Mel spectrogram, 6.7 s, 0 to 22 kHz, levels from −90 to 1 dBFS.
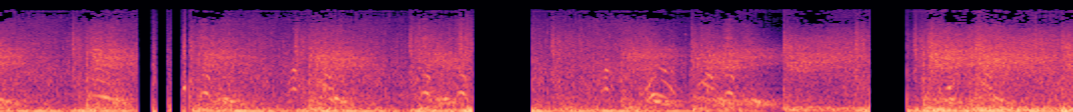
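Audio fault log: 0.87–1.19 s, 2.96–3.33 s, 5.44–5.67 s: Bluetooth dropout. Sound cuts to silence and resumes further on, as if playback continued. The first gap is fragmented (255 ms lost, bursts up to 93 ms); the others are solid 372 ms and 232 ms holes, likely from late packets being discarded.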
